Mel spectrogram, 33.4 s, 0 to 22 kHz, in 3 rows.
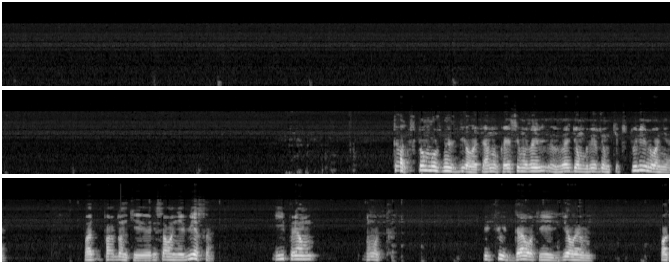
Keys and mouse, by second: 0.3-2.7 drag, 5.3-7.7 drag, 11.2-12.4 drag, 16.2 space, 16.9-17.9 middle drag, 18.8-21.2 drag, 23.4-24.9 drag, 25.9-28.3 drag, 28.7 click, 29.3 click, 29.9 middle click, 30.9 click, 31.5 middle click, 32.5 click, 32.9 middle click.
